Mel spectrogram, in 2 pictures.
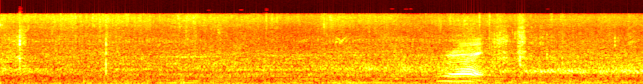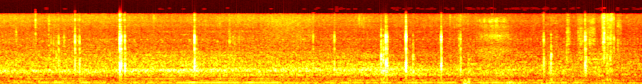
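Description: Honey bees buzzing in a steady hum around an open hive, with a short louder falling tone about four and a half seconds in. A few light knocks of wooden hive boxes and frames being handled come in the second half.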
